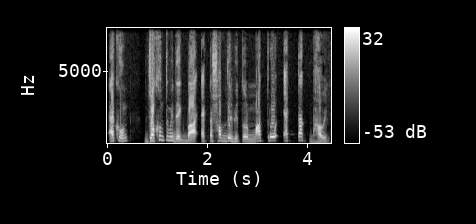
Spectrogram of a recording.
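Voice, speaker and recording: A man teaching English pronunciation, spelling out letters slowly before saying each word. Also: high-pitched, big pitch swings, a little mellow, no room sound, studio quality. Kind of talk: slow spelled-out phonics lesson.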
